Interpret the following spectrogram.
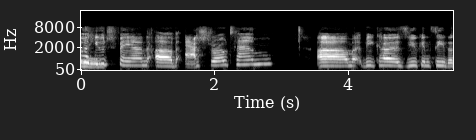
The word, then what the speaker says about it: Astrotheme: So Tennah, Clodocin, that the pronunciation is AstroTem.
